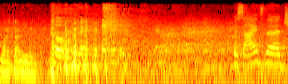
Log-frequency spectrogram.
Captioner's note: laugh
